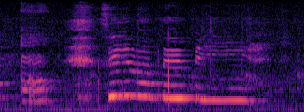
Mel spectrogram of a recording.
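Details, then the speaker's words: Baby boy with catarrh and cough, on prescribed medication and crying nonstop since morning, fusses and cries in short, whiny, tonal bursts: infant crying. "SM is irritating him okay don't cry don't cry don't cry my baby don't cry"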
